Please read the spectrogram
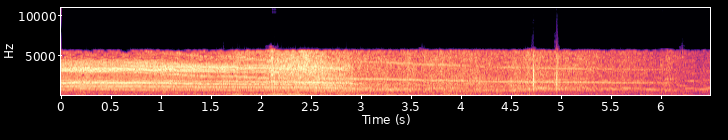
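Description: Two cartoon raccoons screaming as they fall, long screams slowly dropping in pitch and fading away. There is a dull thud about two seconds in and a couple of faint clicks near the end.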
